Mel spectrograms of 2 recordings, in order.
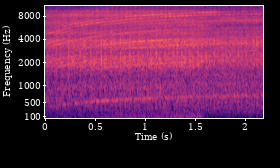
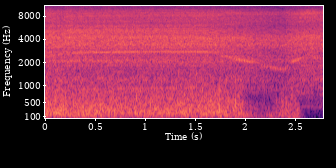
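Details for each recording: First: Bosch PST 800 PEL 530 W jigsaw (220–240 V only) run on 115 V: steady high-pitched motor whine with a wavering strained edge, unlike normal running; abnormal noise from undersupplied voltage suspected. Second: Bosch PST800 PEL 530 W jigsaw running on 240 V: steady high buzzing saw note cutting through wood at full speed, brief dip as the cut finishes; motor runs strong and even, normal cutting.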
